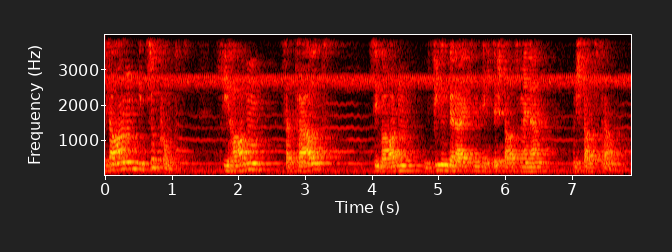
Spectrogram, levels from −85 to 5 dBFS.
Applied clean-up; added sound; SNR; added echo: none; Cricket / Buzz; 15 dB; reverberation time 0.8 s.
